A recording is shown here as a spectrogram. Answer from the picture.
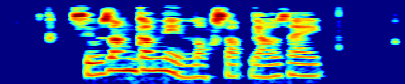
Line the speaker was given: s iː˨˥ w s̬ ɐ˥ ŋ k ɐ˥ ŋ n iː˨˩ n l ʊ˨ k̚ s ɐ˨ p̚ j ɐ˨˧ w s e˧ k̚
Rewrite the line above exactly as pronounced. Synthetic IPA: s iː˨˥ w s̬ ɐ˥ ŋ k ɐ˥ m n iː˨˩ n l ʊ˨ k̚ s ɐ˨ p̚ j ɐ˨˧ w s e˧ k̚

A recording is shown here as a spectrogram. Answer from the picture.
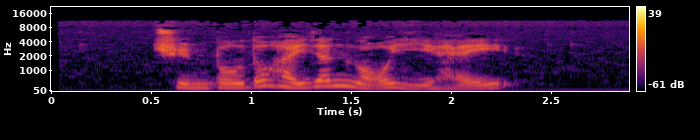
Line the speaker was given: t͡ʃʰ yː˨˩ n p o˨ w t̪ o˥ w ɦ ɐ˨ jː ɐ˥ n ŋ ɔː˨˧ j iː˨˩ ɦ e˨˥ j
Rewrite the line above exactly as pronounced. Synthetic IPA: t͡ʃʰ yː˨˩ n p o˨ w t̪ o˥ w ɦ ɐ˨ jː ɐ˥ n ŋ ɔː˨˧ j iː˨˩ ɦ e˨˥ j

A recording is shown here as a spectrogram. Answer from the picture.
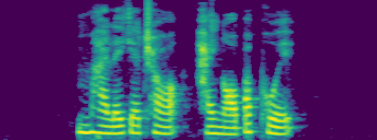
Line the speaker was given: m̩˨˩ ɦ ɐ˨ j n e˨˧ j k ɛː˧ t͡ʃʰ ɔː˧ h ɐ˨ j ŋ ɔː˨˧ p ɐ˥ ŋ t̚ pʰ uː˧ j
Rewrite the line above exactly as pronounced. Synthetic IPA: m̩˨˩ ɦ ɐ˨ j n e˨˧ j k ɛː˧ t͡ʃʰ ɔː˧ h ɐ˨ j ŋ ɔː˨˧ p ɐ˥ t̚ pʰ uː˧ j

